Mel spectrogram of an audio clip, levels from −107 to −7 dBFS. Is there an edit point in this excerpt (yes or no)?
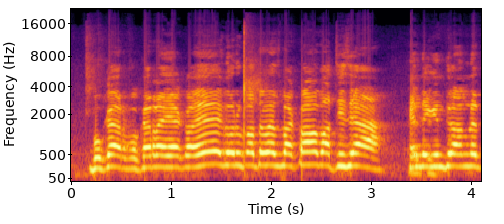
no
